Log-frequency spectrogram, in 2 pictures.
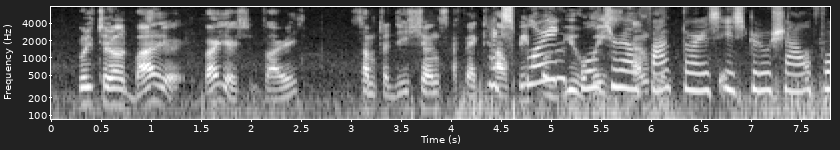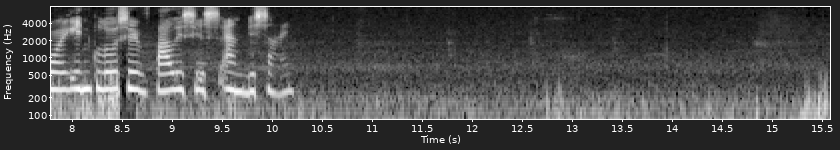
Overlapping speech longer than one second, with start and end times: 4.4-6.2

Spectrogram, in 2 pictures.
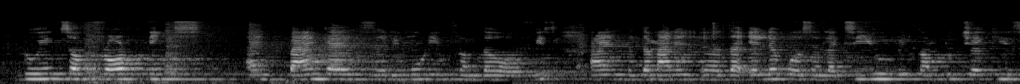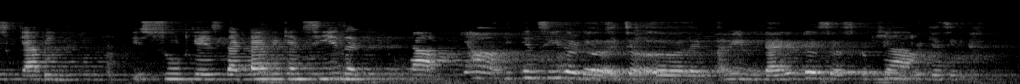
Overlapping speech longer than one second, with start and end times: none

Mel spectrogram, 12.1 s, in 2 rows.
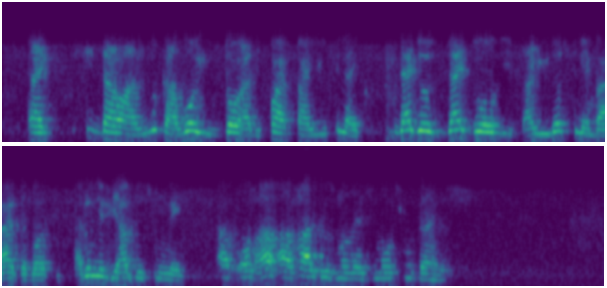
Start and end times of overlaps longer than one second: none

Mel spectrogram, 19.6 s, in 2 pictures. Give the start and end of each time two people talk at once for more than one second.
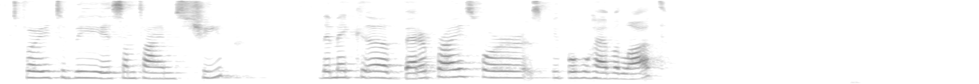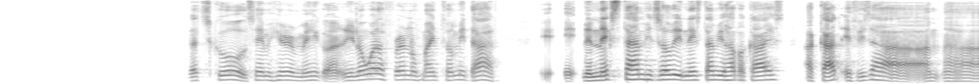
none

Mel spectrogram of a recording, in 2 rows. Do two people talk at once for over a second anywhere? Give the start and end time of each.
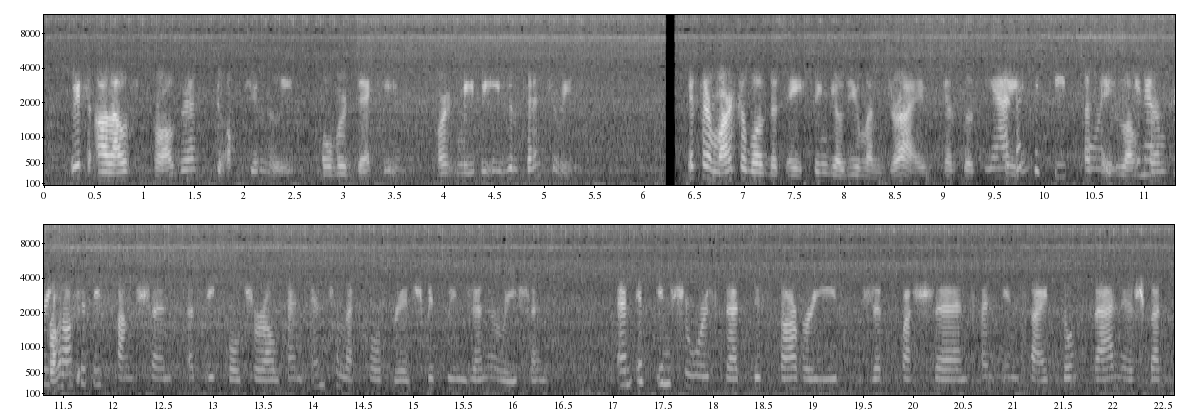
10.4-11.7

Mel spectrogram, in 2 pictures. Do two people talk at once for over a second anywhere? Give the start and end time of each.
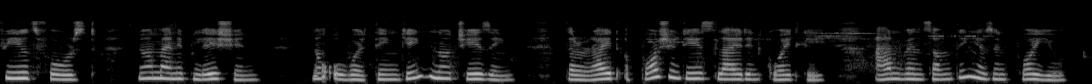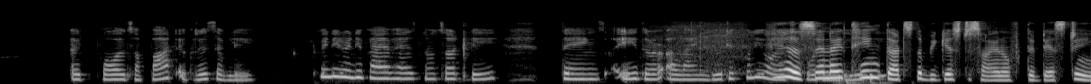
18.6-19.8

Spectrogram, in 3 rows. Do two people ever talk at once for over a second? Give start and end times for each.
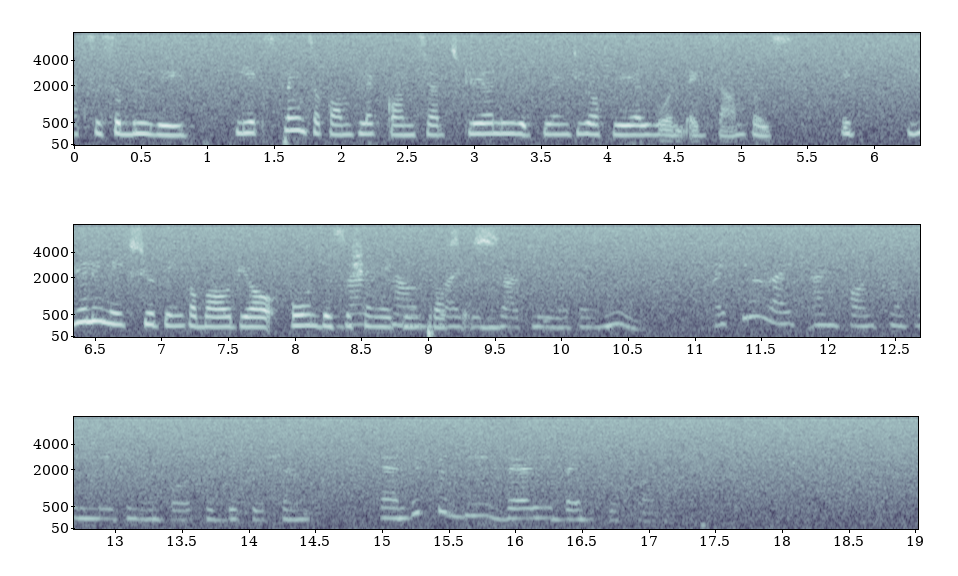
8.3-9.5

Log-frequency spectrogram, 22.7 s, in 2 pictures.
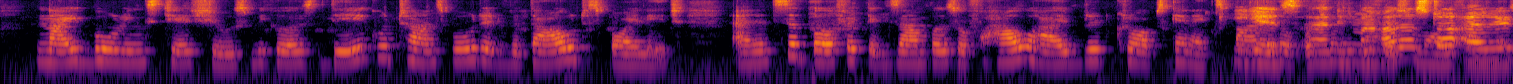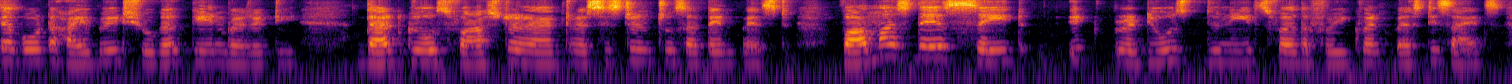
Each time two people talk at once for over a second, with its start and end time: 9.3-11.5

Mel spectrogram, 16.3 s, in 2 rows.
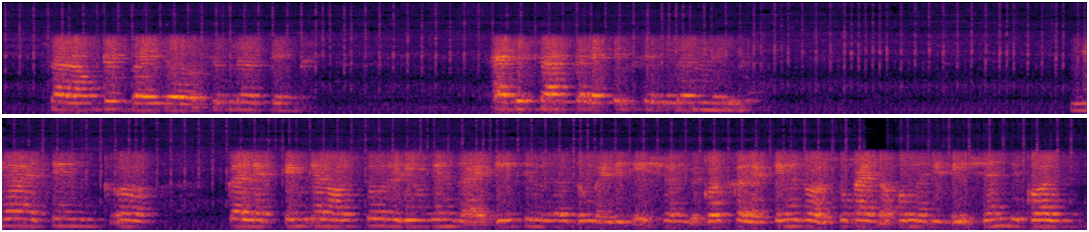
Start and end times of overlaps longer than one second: none

